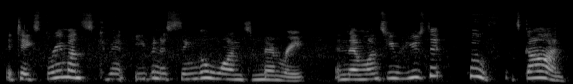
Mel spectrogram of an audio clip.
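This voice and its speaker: A woman's voice: high-pitched, animated, normal speed, a little hiss or hum, low-quality recording. A woman voicing an irritable, hopeless male failed wizard in a grumbling, fretful storybook read-aloud. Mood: gloomy.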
